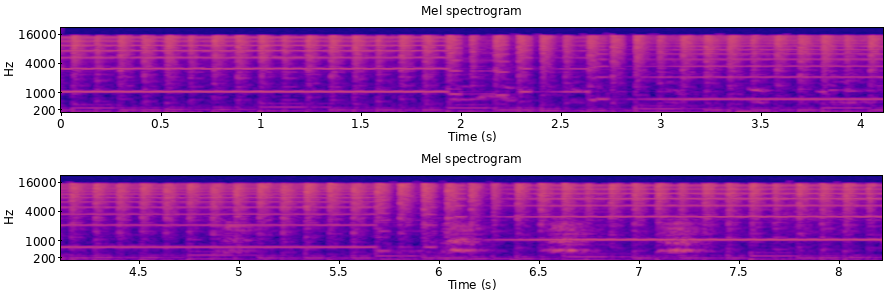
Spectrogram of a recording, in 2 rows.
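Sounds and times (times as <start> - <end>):
bright bouncy chiptune-style game music: 0.0 - 8.2
dog barking in the house: 4.9 - 5.2, 6.0 - 7.4.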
